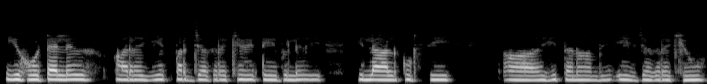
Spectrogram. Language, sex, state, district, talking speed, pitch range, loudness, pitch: Garhwali, female, Uttarakhand, Uttarkashi, 160 wpm, 205-220 Hz, -17 LUFS, 210 Hz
